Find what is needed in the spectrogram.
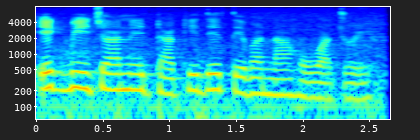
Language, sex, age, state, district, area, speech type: Gujarati, female, 30-45, Gujarat, Narmada, urban, spontaneous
